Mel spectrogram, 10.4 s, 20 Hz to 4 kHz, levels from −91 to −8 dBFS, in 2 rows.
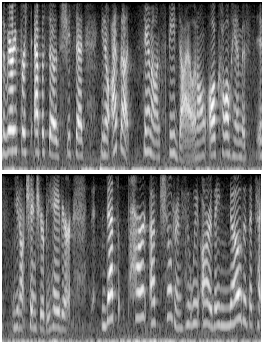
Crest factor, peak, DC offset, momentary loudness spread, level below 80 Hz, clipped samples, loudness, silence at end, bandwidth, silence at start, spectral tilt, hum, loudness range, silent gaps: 20 dB; 0 dBFS; under 0.1%; 15 LU; -48 dBFS; under 0.1%; -19 LUFS; 0 s; 4 kHz; 0 s; -6.5 dB/octave; none; 3 LU; none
